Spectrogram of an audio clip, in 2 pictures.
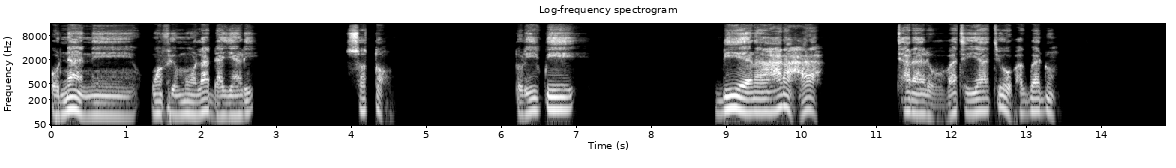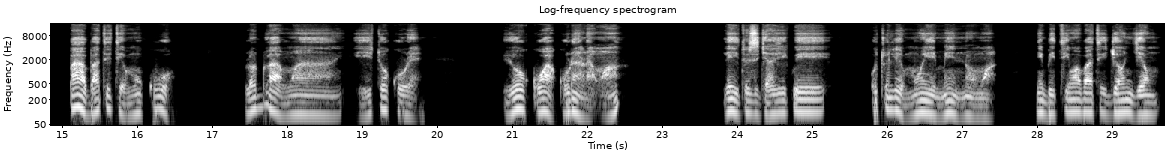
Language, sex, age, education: Yoruba, male, 30-45, tertiary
